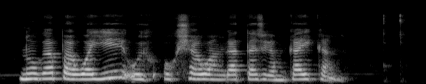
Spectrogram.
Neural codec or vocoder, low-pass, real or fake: autoencoder, 48 kHz, 128 numbers a frame, DAC-VAE, trained on Japanese speech; 10.8 kHz; fake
